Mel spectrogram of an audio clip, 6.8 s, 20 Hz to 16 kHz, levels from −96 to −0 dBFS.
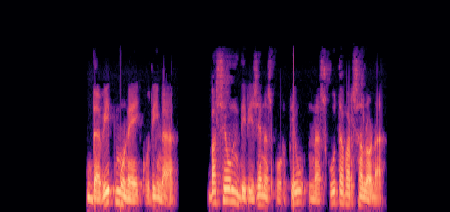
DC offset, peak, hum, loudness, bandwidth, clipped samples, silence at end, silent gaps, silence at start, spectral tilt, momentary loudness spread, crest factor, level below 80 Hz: under 0.1%; -2 dBFS; none; -18 LUFS; 7 kHz; under 0.1%; 1 s; 2.69-3.10 s; 1.3 s; -8 dB/octave; 9 LU; 16 dB; -54 dBFS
